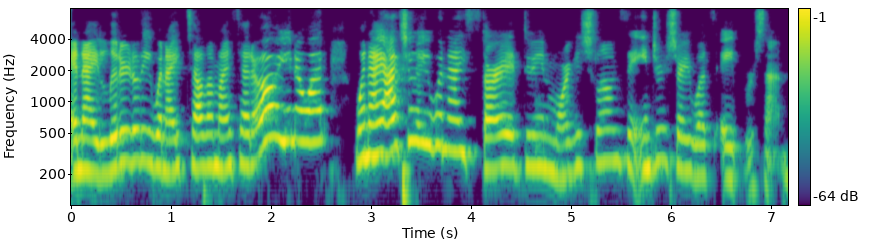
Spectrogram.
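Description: With a Mexican accent, a woman speaks at a fairly quick pace with hardly any pauses, a high pitch, very wide pitch swings and a bright, sharp tone. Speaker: podcast host and mortgage loan professional. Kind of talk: casual chat.

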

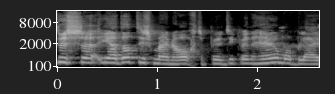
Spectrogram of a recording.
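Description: This woman's pitch sits high. She keeps her intonation fairly even. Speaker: Dutch expat panelist. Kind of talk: casual chat.

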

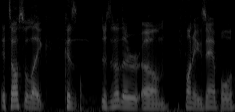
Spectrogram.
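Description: Speaking at a medium pitch, a man uses ordinary pitch variation. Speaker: artist, host's brother. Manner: joking, crude humor.

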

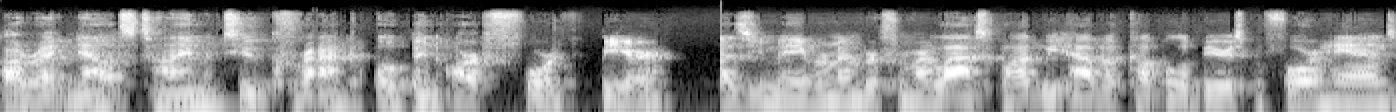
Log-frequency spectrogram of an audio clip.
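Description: This man talks at a moderate pace in an ordinary speaking voice, medium in pitch, with lively intonation and hardly any pauses. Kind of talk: casual comedic banter. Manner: joking, sarcastic.

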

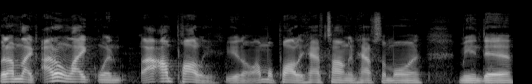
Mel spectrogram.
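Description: Heard on a very clean recording with a silent background, a man with a plain, everyday voice speaks at a fairly quick pace with ordinary pitch variation. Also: fairly low pitch for a man. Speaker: podcast host and fitness trainer. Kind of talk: casual chat.

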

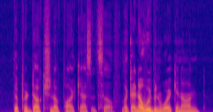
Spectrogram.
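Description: A man's dark, mellow voice with an American accent and ordinary pitch variation, on a very clean recording with a silent background. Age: young. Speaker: student podcast co-host. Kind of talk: casual chat. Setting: studio.

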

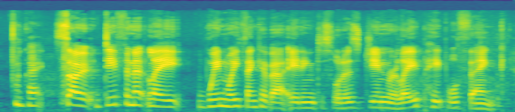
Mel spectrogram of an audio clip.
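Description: Lively intonation from a woman at a fairly low pitch and moderate pace, in a very clean recording with a silent background. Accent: New Zealand. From New Zealand, Mount Maunganui. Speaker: clinical psychologist. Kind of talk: interview.

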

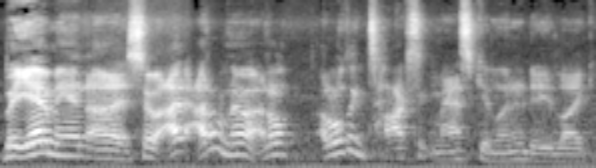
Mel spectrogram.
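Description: Noticeable background noise sits behind a man talking at a very fast pace. His pitch swings very widely. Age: 30s. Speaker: comedy podcast host. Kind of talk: casual chat.

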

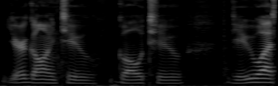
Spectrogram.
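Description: With a slight Puerto Rican accent, a man speaks at a medium pitch in a flat, monotone delivery. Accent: light Puerto Rican Spanish-accented English. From Puerto Rico (San Juan). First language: Spanish. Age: 30s. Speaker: engineer. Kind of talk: casual chat.

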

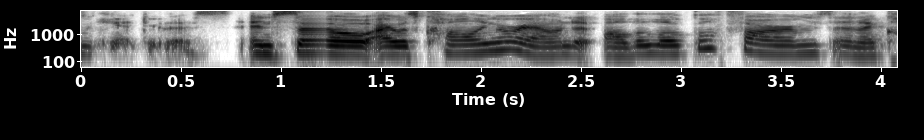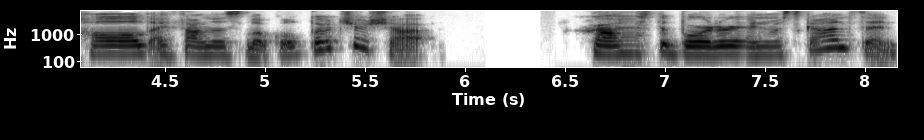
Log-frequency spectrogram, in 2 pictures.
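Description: In an Upper Midwestern accent, a woman speaks at a moderate pace and medium pitch, with ordinary pitch variation. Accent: Upper Midwestern American.

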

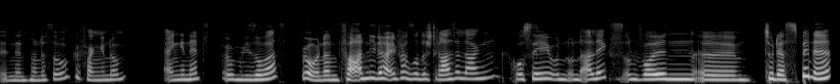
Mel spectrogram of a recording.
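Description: Her fairly high pitch with ordinary pitch variation comes through a dry, close sound with no echo as a woman talks. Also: fairly quick pace. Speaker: trash film podcast co-host. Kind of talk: casual chat. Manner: soft-spoken. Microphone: too quiet, turned up.

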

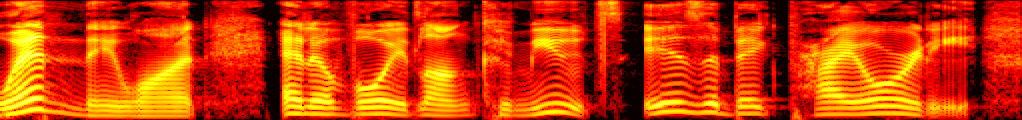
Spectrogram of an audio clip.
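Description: A woman talks at a moderate pace in a very deep, low voice. The recording is very clean, with a silent background. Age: 40s. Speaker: podcast host and pet-business consultant. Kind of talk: solo podcast monologue. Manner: casual, filler-heavy.

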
